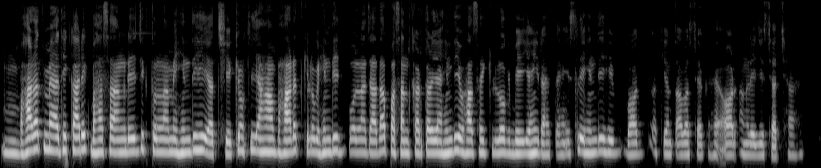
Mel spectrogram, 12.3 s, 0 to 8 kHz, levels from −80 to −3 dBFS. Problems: background sounds at intervals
